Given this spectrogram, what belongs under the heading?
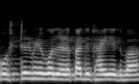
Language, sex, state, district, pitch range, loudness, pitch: Bhojpuri, female, Uttar Pradesh, Gorakhpur, 235-255 Hz, -11 LUFS, 245 Hz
